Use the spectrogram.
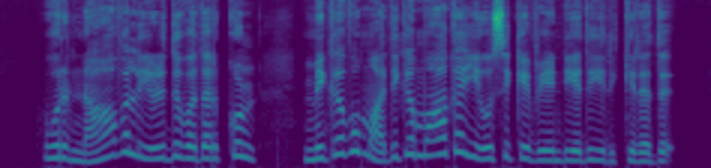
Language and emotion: Tamil, sad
